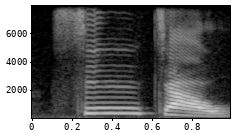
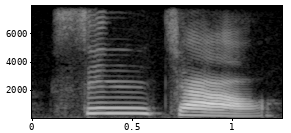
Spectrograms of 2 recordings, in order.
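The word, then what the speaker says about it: xin chào: 은 아 발음이 났었죠 그래서 신짜오 가 아니고 씬 짜 신차로 사용해주시면 됩니다 일단 씬 같은 경우에는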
